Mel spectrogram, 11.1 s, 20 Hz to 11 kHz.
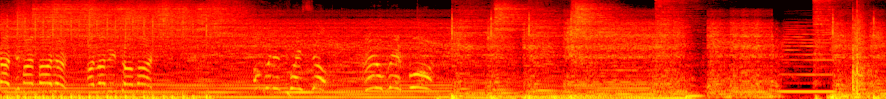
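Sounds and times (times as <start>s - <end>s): live band playing heavy riff: 0.0s - 11.0s.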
